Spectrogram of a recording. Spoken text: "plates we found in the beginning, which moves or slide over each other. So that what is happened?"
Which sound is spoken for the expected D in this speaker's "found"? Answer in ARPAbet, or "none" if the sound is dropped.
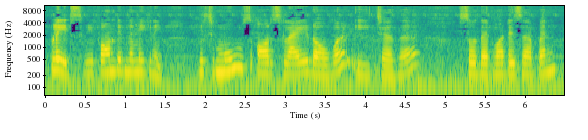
D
